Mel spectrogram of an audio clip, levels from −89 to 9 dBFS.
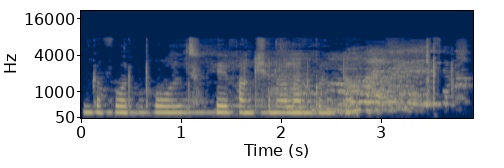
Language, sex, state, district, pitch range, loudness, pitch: Telugu, female, Telangana, Karimnagar, 225-235 Hz, -22 LUFS, 230 Hz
